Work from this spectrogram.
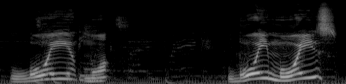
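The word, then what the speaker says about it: Loimios: If you're unsure of the pronunciation of the new username, it's Loy Moyes? Loy Moyes. It means deliver from the plague, a name that people would call Apollo, the Greek god.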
